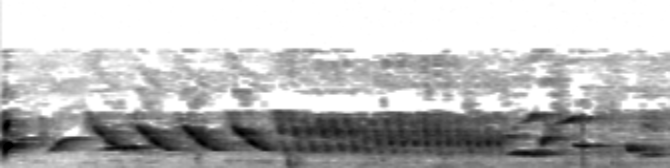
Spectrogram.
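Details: Grey-cheeked bulbul, known locally as cucak jenggot, sings masteran song in captivity: a series of clear, down-slurred whistles, then a buzzy rattling stretch and a few short whistled notes, set against a steady low hum and background noise.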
